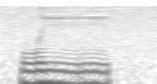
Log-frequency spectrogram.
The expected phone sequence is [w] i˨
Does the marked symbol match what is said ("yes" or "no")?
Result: yes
